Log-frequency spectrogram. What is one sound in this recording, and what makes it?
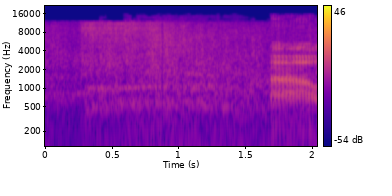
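A gun fires once.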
